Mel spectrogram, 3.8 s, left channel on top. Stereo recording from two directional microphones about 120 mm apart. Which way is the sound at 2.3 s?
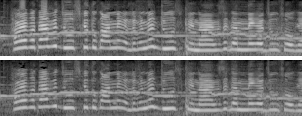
20° right (ahead or behind).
